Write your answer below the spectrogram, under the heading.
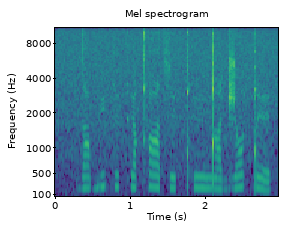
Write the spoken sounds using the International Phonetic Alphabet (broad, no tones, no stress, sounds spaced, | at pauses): d ɑ b y k ʉ kʰ ʉ qʰ ɑ t͡s ʉ ǃʰ ʉ ŋ͡ǃ ɑ d͡ʒ ɔ ǃ ø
